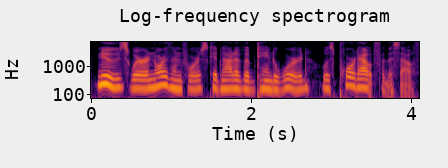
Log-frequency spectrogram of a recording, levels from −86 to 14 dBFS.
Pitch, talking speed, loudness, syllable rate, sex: 170 Hz, 250 wpm, -20 LUFS, 6.1 syllables/s, female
